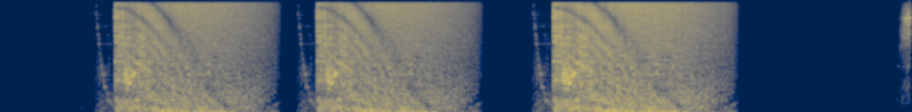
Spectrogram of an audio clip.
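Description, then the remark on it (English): Three loud Dracon beam blasts from a Bug fighter coming in low fire in quick succession. Each lasts about a second, with a sharp start and a hissing, downward-sweeping buzz, separated by brief silences. “The dracon beam sound effect is my own combination”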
